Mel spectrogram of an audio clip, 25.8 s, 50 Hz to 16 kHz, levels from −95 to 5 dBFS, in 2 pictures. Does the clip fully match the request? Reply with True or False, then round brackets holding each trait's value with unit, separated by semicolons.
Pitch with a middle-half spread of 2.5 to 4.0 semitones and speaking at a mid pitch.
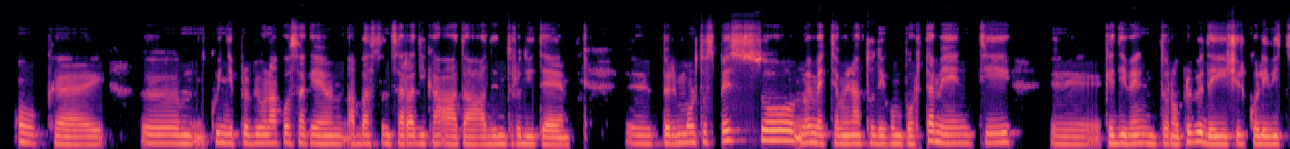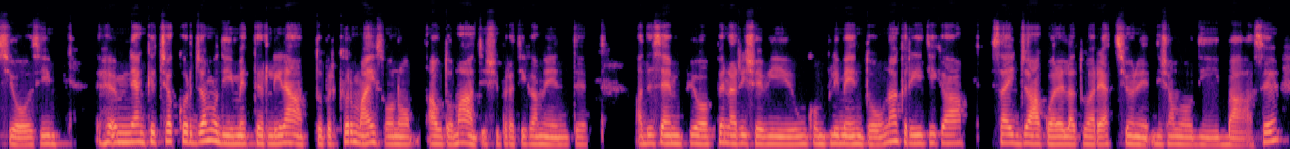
False (2.0 semitones; 155 Hz)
